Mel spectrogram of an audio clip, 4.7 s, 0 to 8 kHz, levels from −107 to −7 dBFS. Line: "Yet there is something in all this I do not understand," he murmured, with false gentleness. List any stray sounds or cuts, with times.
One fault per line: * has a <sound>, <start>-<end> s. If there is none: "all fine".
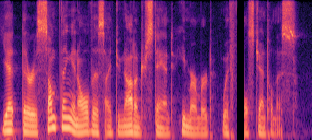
* has a dropout, 3.6-3.7 s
